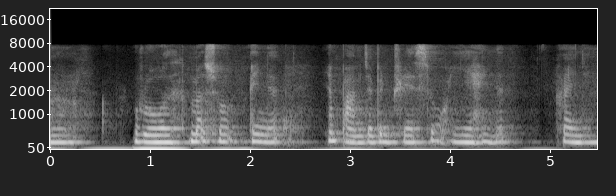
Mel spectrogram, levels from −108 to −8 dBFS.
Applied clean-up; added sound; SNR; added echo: neural mask model Resemble Enhance denoiser.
